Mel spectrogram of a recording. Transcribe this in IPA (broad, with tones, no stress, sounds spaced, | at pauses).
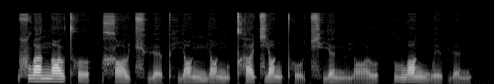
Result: ʂ w ä˥ n̪ ɑ˥ ʊ̯ t̪ʰ ɤ˨ | x ɑ˧˥ ʊ̯ t͡ɕʰ ɥ ɛ̰˨˩ pʰ j ɑ˧˥ ŋ m j ɑ˧˥ ŋ ṵ˨˩ kʰ ä˥ t͡ɕ j ɑ˥˩ ŋ pʰ o̰˨˩ ʊ̯ t͡ɕʰ j ɛ˥˩ n l j ɑ˧˥ ʊ̯ | l w ɑ˥˩ ŋ m w e˩ ɪ̯ p ɥ ɛ˩ n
